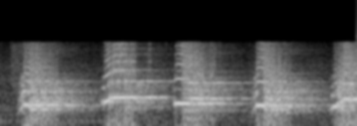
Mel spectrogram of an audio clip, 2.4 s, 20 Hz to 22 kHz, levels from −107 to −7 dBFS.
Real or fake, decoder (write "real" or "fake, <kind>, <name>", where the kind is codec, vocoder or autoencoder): real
